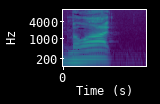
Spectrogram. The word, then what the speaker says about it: Malat: Fat Emo Kid Malat. Do I say your last name right? Is that how you say it? – Yeah, it's a French last name, but we like to pronounce it Malat.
